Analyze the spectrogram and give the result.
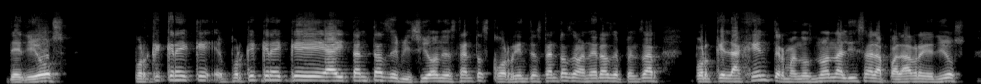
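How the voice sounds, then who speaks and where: Middle-aged male preacher-teacher, slightly high voice, urges and questions his class. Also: moderate pace. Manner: exhorting, asks the audience questions. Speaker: Bible institute teacher. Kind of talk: sermon-style Bible class.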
